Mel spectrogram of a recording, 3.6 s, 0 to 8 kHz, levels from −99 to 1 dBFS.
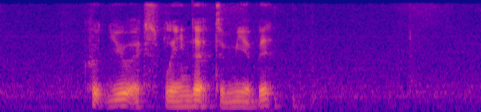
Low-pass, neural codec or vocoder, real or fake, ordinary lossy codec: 7.2 kHz; none; real; AAC, 48 kbps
